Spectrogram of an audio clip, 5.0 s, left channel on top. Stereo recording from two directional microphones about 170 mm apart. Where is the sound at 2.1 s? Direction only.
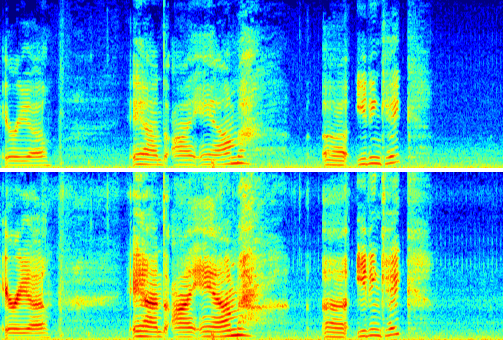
25° right (ahead or behind).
